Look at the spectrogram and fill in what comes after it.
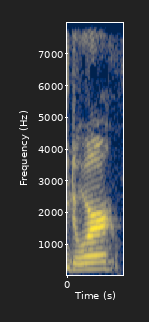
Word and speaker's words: Dore: It, uh, I say door. We my family says Dore, but I like Dore because I think that's actually what it was originally.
